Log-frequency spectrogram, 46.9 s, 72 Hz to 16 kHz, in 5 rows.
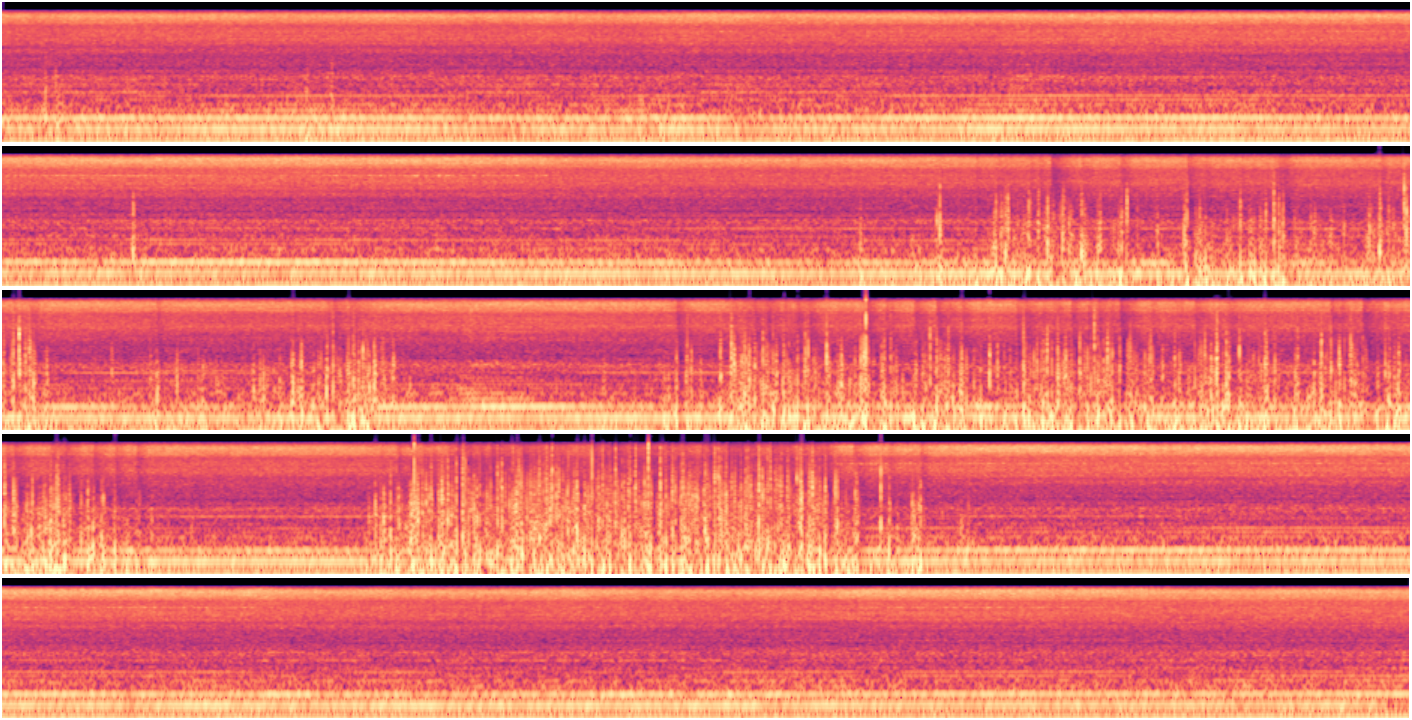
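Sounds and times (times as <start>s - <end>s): propeller plane engine droning: 0.0s - 46.9s
gusty bursts of noise: 15.1s - 29.5s, 30.3s - 34.7s.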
